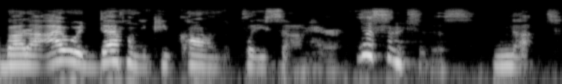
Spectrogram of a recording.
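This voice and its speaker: Bright and sharp in tone, a woman talks at a fairly quick pace with a medium pitch. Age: 60s. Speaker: video commentator. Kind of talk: casual commentary monologue. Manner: rambling, hesitant with fillers.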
